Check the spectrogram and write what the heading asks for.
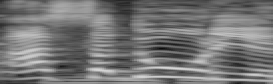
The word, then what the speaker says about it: Assadourian: Assadourian. Did I say it right? You said it like an Italian would say it. Yeah, that's all right. Assadourian.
